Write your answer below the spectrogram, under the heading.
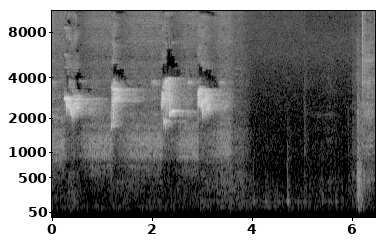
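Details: American robin song ("cheerily, cheer up"), a baseline vocalization saying it is here and all is well: four clear, caroling slurred-whistle phrases about one second apart, then near-silence and a short sharp click.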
